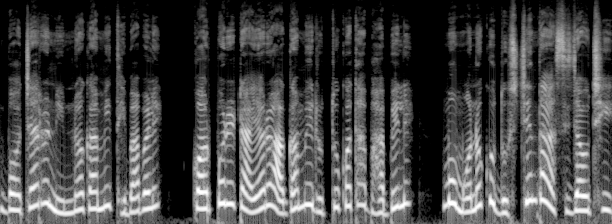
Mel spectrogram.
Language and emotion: Odia, fearful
